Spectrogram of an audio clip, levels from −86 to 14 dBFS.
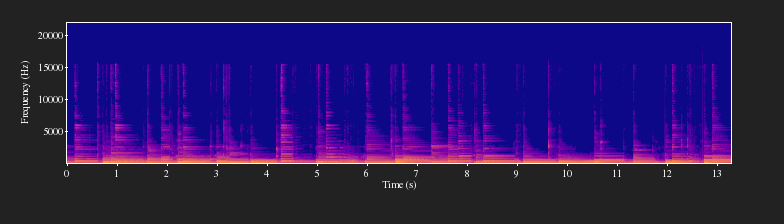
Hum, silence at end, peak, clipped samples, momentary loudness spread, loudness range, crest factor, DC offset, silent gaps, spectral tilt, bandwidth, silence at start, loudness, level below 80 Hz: none; 0 s; -6 dBFS; under 0.1%; 9 LU; 3 LU; 14 dB; under 0.1%; none; -9.5 dB/octave; 15 kHz; 0 s; -22 LUFS; -58 dBFS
